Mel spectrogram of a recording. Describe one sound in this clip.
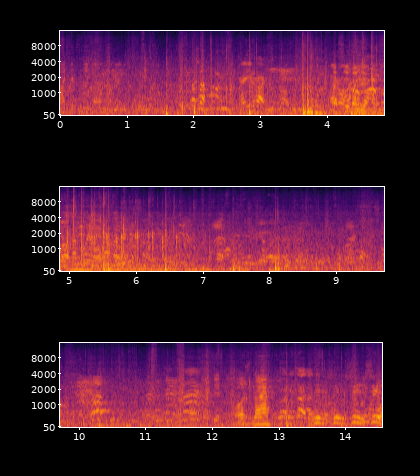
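Men shout and call out to each other across an outdoor pitch.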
